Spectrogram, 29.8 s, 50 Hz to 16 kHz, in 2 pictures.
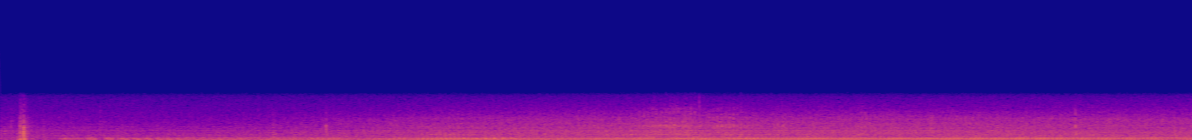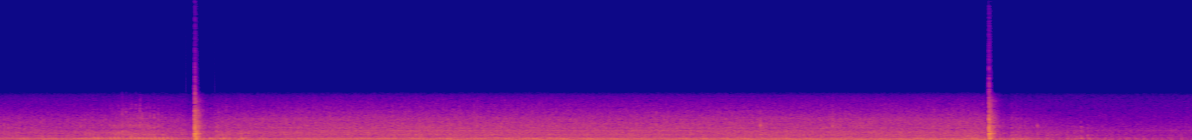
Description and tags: house fan2
Recording of a regular standing house fan. Microphone was placed behind fan blades, recording came out pretty clear. (fan is rotating in the recording)
fan, house, standing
